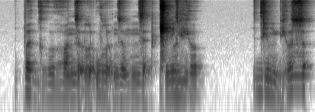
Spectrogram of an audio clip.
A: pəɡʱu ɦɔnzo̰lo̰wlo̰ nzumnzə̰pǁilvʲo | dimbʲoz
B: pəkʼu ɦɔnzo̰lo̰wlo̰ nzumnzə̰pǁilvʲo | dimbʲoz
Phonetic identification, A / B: A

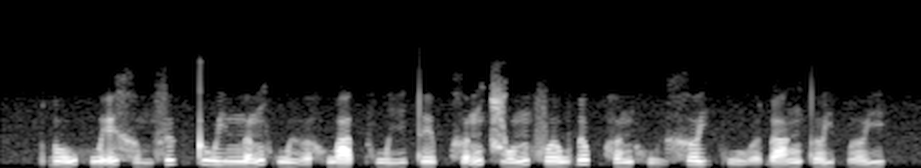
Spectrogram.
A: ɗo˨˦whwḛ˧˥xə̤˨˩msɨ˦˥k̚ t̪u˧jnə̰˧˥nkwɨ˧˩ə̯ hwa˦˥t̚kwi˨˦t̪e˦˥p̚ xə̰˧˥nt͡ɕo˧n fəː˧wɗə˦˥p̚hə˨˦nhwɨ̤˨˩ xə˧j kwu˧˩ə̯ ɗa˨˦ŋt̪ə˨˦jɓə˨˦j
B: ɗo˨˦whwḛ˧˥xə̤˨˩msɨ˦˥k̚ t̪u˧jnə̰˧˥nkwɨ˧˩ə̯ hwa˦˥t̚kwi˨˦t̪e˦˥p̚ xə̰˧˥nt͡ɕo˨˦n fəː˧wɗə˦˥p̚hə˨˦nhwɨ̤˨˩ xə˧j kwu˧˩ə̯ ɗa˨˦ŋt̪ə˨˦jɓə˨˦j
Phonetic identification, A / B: B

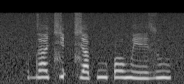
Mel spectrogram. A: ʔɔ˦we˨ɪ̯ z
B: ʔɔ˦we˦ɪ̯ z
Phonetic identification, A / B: A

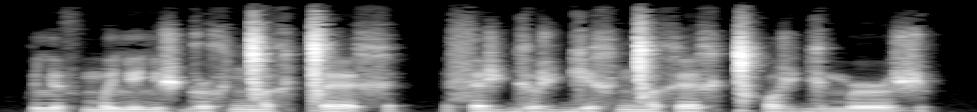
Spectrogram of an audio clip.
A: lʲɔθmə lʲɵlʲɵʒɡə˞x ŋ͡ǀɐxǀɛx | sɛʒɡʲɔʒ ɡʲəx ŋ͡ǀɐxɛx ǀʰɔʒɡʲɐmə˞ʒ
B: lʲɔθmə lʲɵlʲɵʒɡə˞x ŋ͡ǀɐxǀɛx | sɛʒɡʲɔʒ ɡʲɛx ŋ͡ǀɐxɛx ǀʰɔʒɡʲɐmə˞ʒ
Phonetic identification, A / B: B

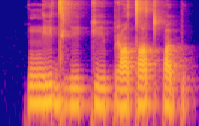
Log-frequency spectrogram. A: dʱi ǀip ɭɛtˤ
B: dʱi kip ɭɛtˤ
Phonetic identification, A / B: B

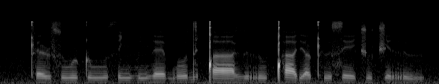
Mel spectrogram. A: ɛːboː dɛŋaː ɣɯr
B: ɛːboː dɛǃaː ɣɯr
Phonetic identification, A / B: B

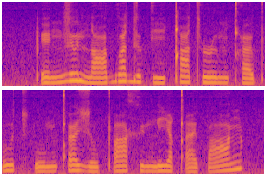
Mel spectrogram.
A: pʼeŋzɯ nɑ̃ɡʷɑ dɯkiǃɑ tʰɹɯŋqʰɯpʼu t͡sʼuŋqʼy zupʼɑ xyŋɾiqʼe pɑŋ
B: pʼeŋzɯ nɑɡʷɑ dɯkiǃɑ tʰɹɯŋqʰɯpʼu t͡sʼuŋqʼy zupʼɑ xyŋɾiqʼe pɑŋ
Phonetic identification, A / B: B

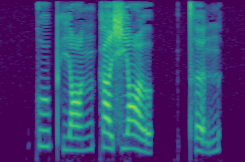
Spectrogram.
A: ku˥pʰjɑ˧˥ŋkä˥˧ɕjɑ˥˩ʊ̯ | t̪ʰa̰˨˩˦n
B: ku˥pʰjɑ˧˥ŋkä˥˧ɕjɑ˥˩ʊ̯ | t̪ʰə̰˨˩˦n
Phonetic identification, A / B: B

